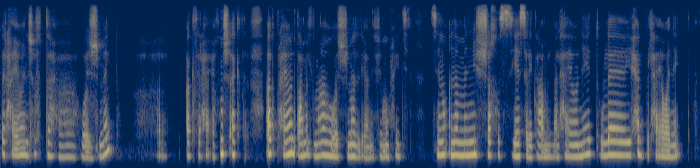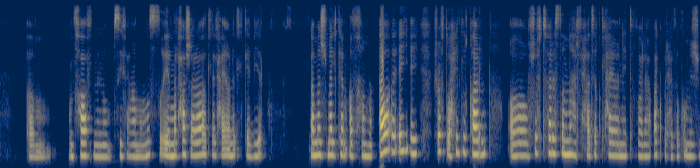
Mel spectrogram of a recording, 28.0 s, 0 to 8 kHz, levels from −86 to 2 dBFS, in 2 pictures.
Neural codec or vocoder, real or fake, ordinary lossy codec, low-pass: none; real; none; 7.2 kHz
